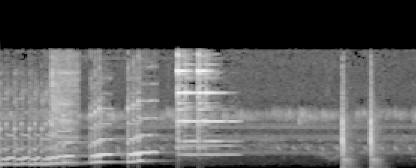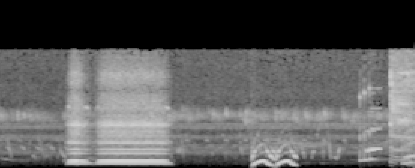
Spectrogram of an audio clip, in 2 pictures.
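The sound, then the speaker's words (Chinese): A train whistle sounds in several bursts: short rising toots, a couple of sharp knocks, then a long steady multi-tone blast followed by quick wavering hoots, with no one talking. “我们来听听火车的汽笛声吧。”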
